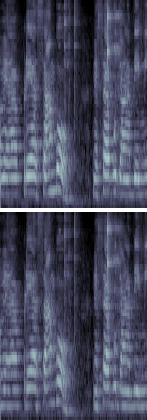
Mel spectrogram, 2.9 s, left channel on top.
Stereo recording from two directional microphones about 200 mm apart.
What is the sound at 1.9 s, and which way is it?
Cutlery, 50° left (ahead or behind).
